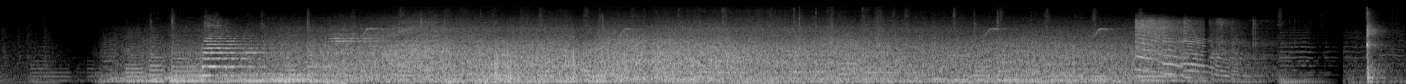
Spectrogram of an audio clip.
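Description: Busy city street traffic noise, with a car horn tooting about two seconds in and again shortly after.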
